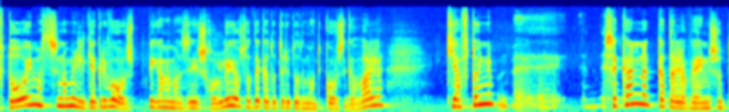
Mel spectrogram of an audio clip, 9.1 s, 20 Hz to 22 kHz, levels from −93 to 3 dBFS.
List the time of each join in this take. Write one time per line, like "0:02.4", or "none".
none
